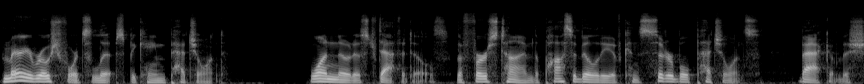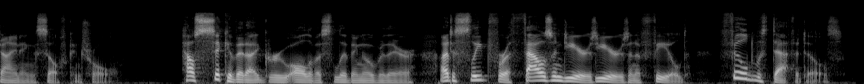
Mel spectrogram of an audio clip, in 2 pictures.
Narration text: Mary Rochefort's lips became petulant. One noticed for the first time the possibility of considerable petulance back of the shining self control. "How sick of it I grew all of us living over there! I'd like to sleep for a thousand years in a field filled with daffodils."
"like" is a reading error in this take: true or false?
true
